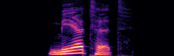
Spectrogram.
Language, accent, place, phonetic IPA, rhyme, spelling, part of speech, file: German, Germany, Berlin, [ˈmeːɐ̯tət], -eːɐ̯tət, mehrtet, verb, De-mehrtet.ogg
- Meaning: inflection of mehren: 1. second-person plural preterite 2. second-person plural subjunctive II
